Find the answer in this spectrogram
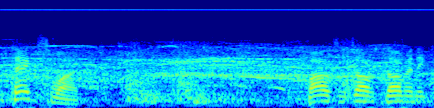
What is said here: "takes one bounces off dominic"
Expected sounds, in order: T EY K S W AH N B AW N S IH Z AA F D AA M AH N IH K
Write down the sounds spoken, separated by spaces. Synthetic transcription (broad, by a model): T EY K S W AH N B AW S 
